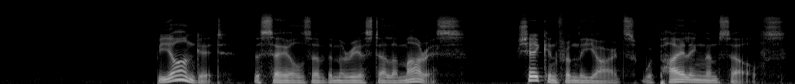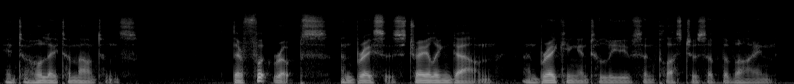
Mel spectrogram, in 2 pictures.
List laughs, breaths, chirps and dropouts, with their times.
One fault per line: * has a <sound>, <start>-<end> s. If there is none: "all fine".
all fine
